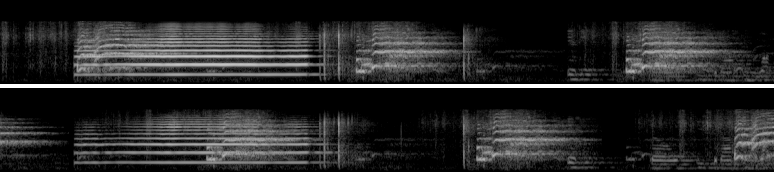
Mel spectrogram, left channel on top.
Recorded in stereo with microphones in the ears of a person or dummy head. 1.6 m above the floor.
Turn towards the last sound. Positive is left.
turn(degrees=-20)  # may be behind; listen again after turning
